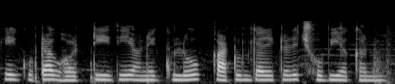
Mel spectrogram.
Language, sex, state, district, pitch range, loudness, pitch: Bengali, female, West Bengal, Alipurduar, 205-220 Hz, -21 LUFS, 210 Hz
